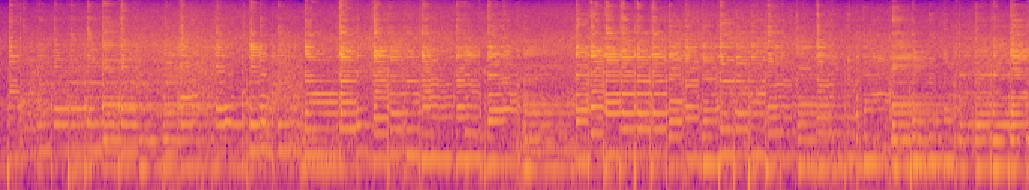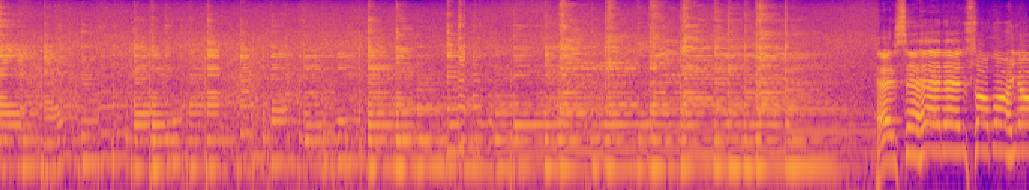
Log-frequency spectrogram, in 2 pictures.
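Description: Bağlama (Turkish long-necked saz) picked in an instrumental opening to an uzun hava: a quick run of melody notes over a steady ringing drone.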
